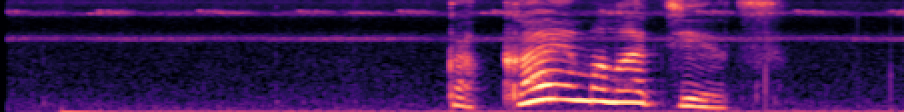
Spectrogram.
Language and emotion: Russian, positive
